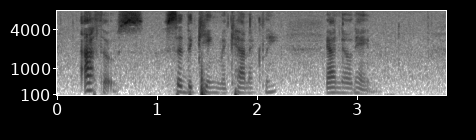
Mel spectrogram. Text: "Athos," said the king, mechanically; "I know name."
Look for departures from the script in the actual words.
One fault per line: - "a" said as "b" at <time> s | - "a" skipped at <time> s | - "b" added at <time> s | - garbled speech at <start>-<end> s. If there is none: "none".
none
